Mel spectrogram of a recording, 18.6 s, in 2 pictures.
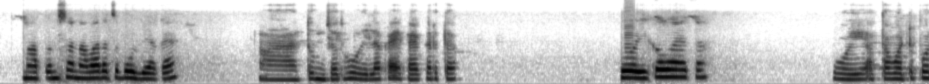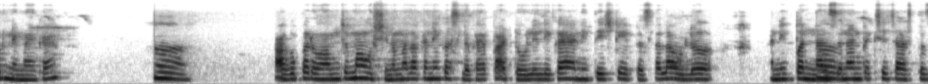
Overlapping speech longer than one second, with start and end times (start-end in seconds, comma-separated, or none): none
